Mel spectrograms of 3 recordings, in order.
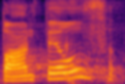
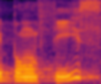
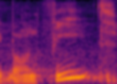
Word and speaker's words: Bonfils: let's get going uh my name again is bonfils but you can also say bom which is the French version if you speak French and you're wondering why I'm not pronouncing it right it's because most people don't understand what I just said right they usually say bone feet or something like that but it does mean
